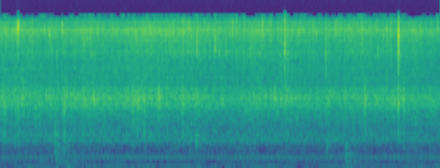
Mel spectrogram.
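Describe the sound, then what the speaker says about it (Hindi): Chopped onions frying lightly in a pan, a steady soft sizzle with occasional scraping clicks from a spoon stirring them, close and continuous without talk. "प्याज को हम पहले लाइट सा फ्राई करेंगे, चम्मच की मदद से मैं मिक्स कर लेती हूँ।"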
